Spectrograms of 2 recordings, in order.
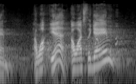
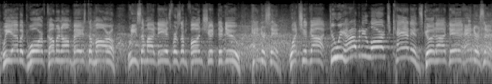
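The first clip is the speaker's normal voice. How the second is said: commanding officer briefing; 6 semitones higher than usual. Retold or imitated. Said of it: "some commanding officer is on stage".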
